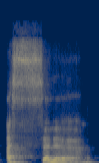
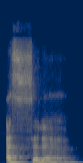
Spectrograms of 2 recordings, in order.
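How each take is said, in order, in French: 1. Le son s est tenu longtemps et doublé. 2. Le son s est tenu longtemps et doublé.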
